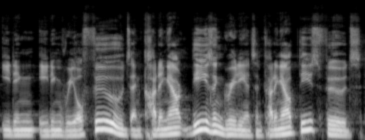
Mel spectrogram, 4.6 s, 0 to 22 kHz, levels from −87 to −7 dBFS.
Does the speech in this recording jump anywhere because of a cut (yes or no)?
no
